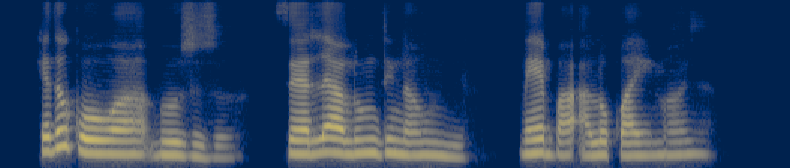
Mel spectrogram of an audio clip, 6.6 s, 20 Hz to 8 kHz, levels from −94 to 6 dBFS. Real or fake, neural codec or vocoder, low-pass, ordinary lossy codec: fake; codec, 16 kHz, about 1 kbps, DyCAST, with the encoder's durations; none; none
